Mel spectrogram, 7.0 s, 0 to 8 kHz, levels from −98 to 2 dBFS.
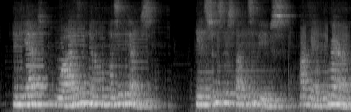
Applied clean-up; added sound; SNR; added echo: neural separator model SepFormer DNS4.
